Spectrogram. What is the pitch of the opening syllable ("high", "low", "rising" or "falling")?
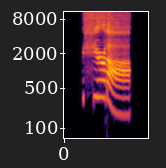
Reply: high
